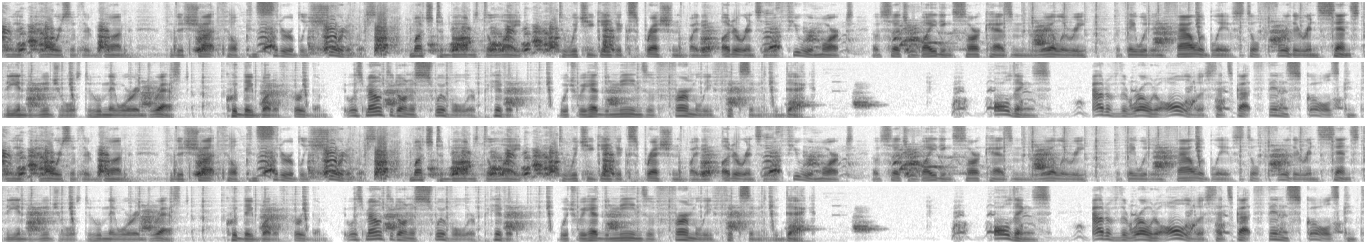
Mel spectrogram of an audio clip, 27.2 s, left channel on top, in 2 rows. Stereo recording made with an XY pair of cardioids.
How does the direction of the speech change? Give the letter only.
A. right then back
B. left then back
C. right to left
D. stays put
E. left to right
B.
